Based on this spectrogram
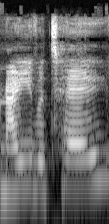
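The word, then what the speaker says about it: naïveté: It's kind of like that sense of naivety, or naivete is how you say it, I think. Naivete is what's transforming when it comes to your love journey.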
